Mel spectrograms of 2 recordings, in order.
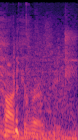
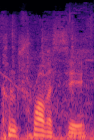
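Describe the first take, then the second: First: It is said with an American pronunciation. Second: It is said with a British pronunciation.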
